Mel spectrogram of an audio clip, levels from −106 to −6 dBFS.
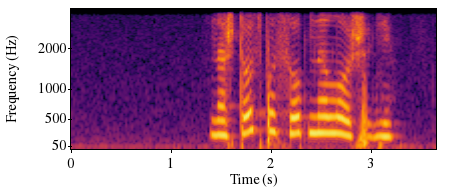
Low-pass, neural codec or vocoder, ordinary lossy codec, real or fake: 3.6 kHz; none; none; real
